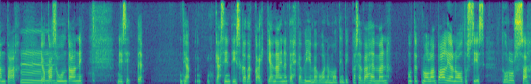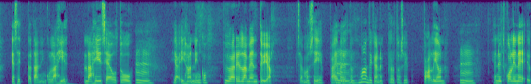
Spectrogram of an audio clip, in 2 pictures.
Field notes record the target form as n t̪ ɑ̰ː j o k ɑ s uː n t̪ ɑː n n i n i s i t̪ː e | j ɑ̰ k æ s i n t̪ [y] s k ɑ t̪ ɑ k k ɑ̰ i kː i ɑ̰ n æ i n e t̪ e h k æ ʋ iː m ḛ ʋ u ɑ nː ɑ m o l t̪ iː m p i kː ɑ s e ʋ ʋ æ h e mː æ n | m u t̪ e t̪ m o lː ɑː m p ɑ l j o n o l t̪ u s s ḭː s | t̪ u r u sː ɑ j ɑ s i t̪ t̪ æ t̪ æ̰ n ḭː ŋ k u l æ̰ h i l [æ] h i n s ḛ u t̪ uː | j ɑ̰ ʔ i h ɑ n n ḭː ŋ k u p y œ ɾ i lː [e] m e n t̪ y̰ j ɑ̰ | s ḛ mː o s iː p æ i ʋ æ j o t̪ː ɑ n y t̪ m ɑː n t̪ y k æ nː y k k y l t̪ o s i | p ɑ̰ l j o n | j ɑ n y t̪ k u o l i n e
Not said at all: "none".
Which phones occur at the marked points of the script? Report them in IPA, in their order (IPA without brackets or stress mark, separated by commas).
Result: i, æ, æ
